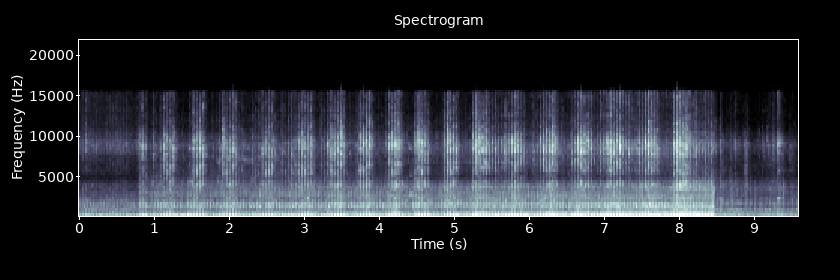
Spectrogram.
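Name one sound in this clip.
A tractor engine rumbles steadily nearby.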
